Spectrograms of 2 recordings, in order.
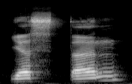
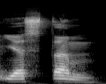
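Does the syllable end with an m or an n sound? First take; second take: n; m. First: The syllable ends with an n sound. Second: The syllable ends with an m sound.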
